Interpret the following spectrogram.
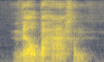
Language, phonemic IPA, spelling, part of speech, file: Dutch, /ˈwɛlbəˌhaɣə(n)/, welbehagen, noun, Nl-welbehagen.ogg
- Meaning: pleasure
